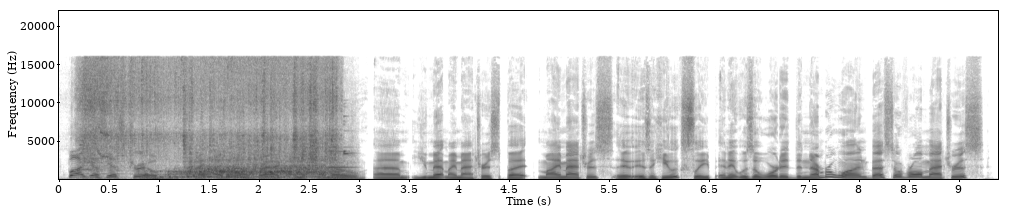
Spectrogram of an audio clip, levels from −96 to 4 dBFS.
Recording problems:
household noises; very loud; until 3 s; 5 dB above the speech

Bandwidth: 16 kHz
